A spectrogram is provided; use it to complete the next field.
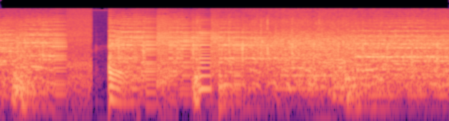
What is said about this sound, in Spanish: Mira, qué bonito. La gente aplaudiendo.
